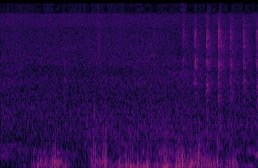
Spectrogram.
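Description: Pigeons at a loft, a soft coo near the end over rustling, fluttering wing flaps and light wind buffeting the microphone.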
